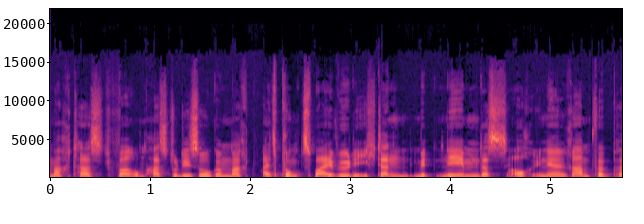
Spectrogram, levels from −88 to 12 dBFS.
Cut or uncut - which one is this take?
cut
